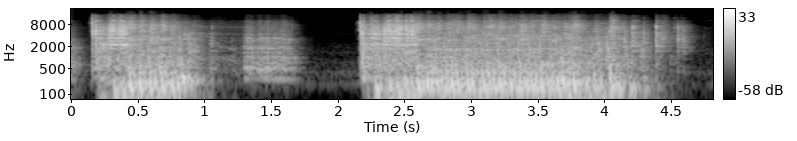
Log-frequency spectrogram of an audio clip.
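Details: Johnson 35hp outboard that sat 15 years, first start attempt after diagnosis: uneven sputtering bursts catch briefly, die, fire again with some throttle then fade; rough sputtering start.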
